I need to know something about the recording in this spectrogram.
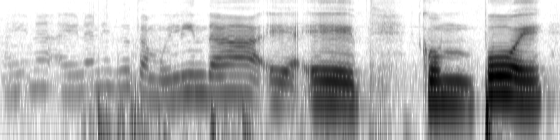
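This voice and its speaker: A woman's voice: mid-range voice, measured pace, warm tone, smooth. A woman hosting a poetry talk in a café, asking questions with many hesitations. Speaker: host, interviewer. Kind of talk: conversational interview. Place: café event in Cali.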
